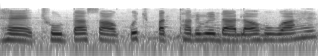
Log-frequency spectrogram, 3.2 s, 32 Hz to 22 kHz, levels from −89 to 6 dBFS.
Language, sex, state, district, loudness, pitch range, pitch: Hindi, male, Madhya Pradesh, Katni, -16 LUFS, 210-225 Hz, 220 Hz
